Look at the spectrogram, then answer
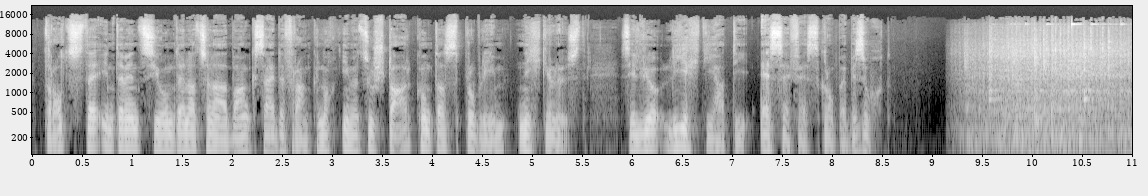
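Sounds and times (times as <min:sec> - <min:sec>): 
speech: 0:00.1 - 0:08.6
pressing machines rattling and humming in a large factory hall: 0:09.2 - 0:10.9.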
